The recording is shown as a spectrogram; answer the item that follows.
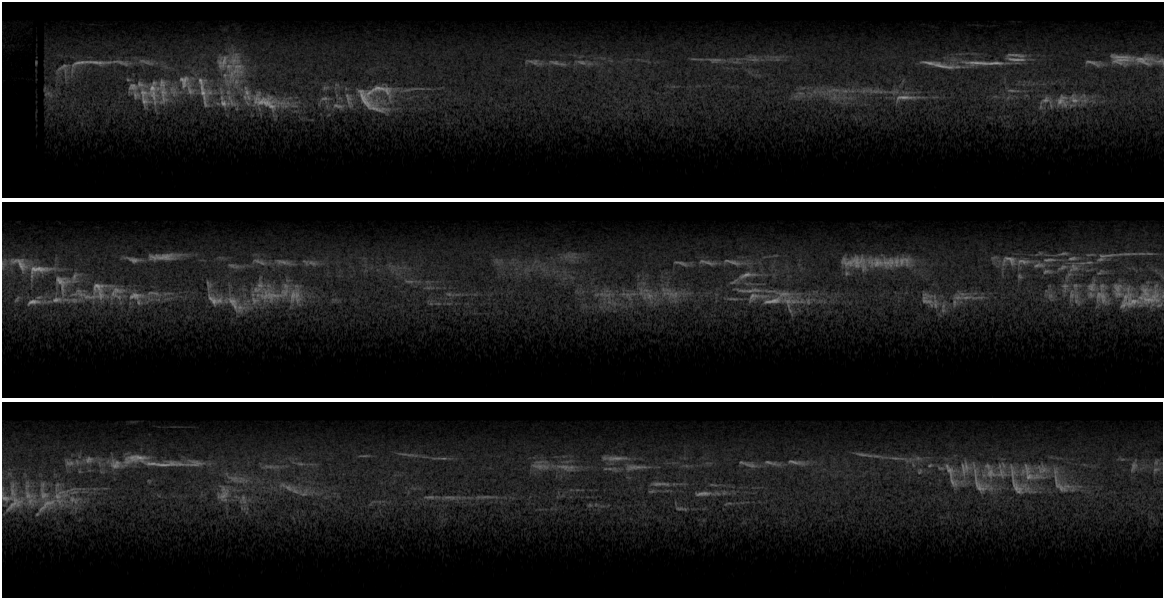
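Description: Small birds chirping and twittering faintly, in many short high-pitched calls and quick trills scattered throughout.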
